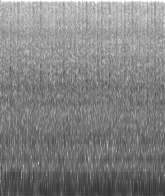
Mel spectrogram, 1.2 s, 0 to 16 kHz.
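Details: 2004 Blue Bird All American 72-passenger school bus, Cat diesel, warm after running about an hour, not overheated: smooth, even low diesel rumble at idle with no knocks or misses; sounds good.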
